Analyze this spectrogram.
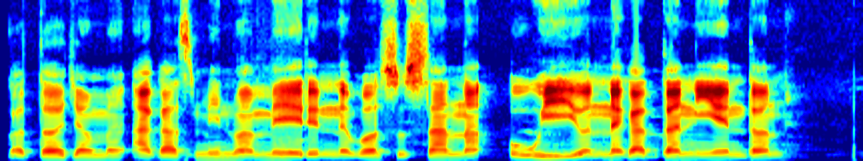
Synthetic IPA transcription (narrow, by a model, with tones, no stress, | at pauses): kɔ˨tɔ˦t͡ʃɔ˦mɛ˦ʔa̰˨ka˨smɪ˦nwa˨me˦˨ɾe˨nɛ˨βɔ˦su˨sa˦na̰˨o˨wi˦jo˨nɛ˦ka˨tɔ˦ni˨e˦ndɔ˦nɛ˨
